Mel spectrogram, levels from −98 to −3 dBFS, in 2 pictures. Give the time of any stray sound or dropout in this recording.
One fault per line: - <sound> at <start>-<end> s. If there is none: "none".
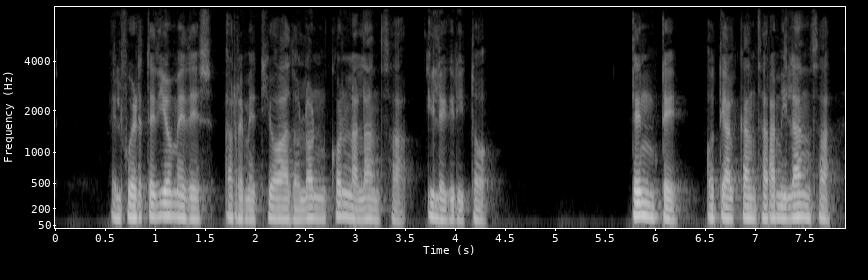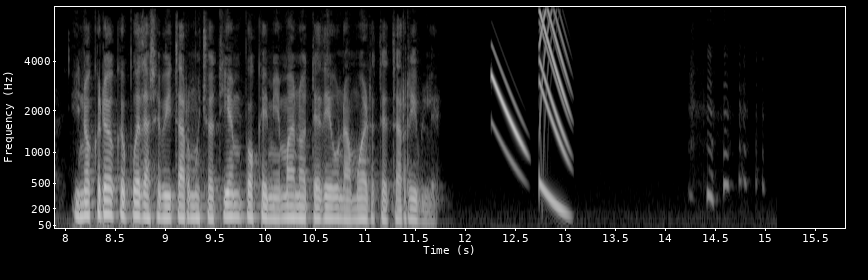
- chirp at 12.3-13.1 s
- laugh at 14.2-15.0 s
